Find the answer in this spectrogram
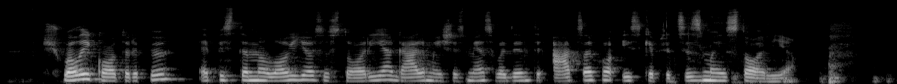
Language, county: Lithuanian, Kaunas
